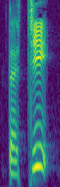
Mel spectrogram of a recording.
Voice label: "taci", Apatani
